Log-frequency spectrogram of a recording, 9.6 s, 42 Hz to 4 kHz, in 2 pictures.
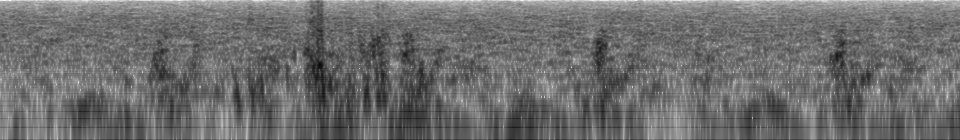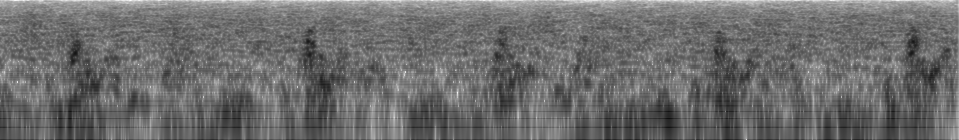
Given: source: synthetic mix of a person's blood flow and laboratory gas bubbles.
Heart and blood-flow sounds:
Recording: Doppler ultrasound of blood flow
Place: precordium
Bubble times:
1.16-1.34 s: bubbles
1.42-2.00 s: bubbles
From the record:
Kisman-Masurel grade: 213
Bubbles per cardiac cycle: several, 3 to 8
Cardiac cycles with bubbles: 1 to 10%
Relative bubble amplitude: loud (0.450 to 0.775)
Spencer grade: 1 (occasional bubble signal discernible with the cardiac motion signal, with majority of cardiac periods free of bubbles)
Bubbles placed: only in the low amplitude regions of the cardiac cycle

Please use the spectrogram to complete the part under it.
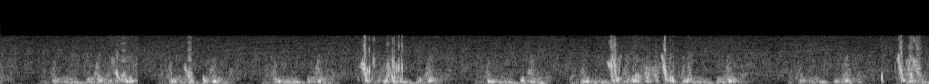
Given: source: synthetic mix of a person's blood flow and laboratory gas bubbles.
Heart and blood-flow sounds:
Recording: Doppler ultrasound of blood flow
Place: precordium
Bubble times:
1.08-1.38 s: bubbles
1.82-1.96 s: bubbles
3.55-4.06 s: bubbles
6.04-6.23 s: bubbles
6.30-6.78 s: bubbles
6.86-6.94 s: bubbles
8.78-8.86 s: bubbles
8.95-9.29 s: bubbles
From the record:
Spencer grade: 3 (all of the cardiac periods contain showers or single bubble signals, but not dominating or overriding the cardiac motion signals)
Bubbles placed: only in the low amplitude regions of the cardiac cycle

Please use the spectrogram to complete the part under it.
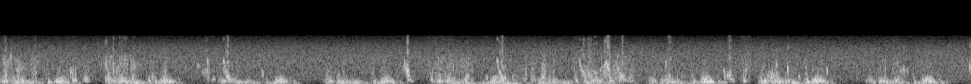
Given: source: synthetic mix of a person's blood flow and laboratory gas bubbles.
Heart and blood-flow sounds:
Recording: Doppler ultrasound of blood flow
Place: precordium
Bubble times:
0.01-0.45 s: bubbles
0.52-0.94 s: bubbles
0.99-1.41 s: bubbles
1.45-1.56 s: bubbles
1.96-2.17 s: bubbles
2.21-2.35 s: bubbles
2.59-2.67 s: bubbles
4.00-4.15 s: bubbles
4.27-4.76 s: bubbles
4.84-4.91 s: bubbles
4.95-5.17 s: bubbles
5.71-6.34 s: bubbles
6.64-6.74 s: bubbles
7.21-7.38 s: bubbles
7.40-7.50 s: bubbles
7.66-7.92 s: bubbles
8.23-8.36 s: bubbles
8.90-9.10 s: bubbles
9.66-9.72 s: bubbles
From the record:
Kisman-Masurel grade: 233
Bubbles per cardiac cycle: several, 3 to 8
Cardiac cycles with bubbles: 50 to 99%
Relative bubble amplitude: loud (0.450 to 0.775)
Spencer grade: 3 (all of the cardiac periods contain showers or single bubble signals, but not dominating or overriding the cardiac motion signals)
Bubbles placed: only in the low amplitude regions of the cardiac cycle

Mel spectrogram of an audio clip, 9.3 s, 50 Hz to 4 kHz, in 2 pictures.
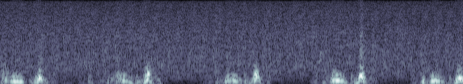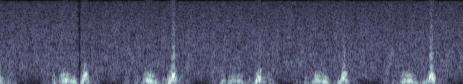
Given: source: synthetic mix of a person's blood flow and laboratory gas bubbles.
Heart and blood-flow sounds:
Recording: Doppler ultrasound of blood flow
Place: precordium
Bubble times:
0.00-0.10 s: bubbles
From the record:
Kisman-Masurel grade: 112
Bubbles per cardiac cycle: 1 to 2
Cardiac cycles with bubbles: 1 to 10%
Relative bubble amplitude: moderate (0.250 to 0.450)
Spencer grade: 1 (occasional bubble signal discernible with the cardiac motion signal, with majority of cardiac periods free of bubbles)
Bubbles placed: only in the low amplitude regions of the cardiac cycle

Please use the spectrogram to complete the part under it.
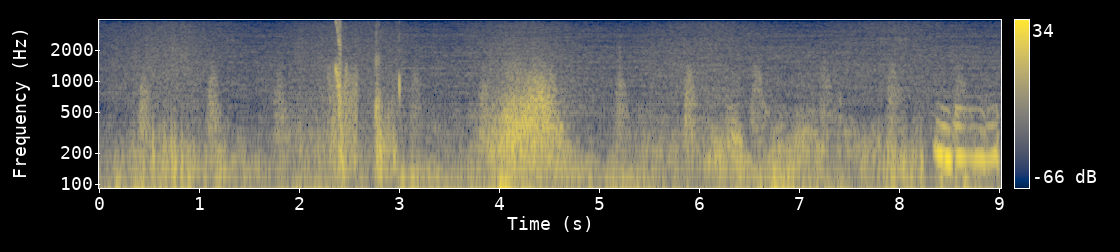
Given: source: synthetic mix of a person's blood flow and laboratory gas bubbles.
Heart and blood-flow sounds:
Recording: Doppler ultrasound of blood flow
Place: subclavian vein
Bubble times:
2.28-2.59 s: bubbles
2.75-3.04 s: bubbles
From the record:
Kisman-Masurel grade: 211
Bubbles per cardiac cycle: several, 3 to 8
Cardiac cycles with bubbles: 1 to 10%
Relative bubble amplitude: barely perceptible (0.100 to 0.250)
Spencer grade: 1 (occasional bubble signal discernible with the cardiac motion signal, with majority of cardiac periods free of bubbles)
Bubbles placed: anywhere in the cardiac cycle

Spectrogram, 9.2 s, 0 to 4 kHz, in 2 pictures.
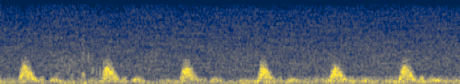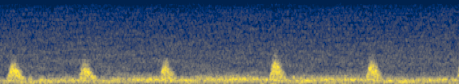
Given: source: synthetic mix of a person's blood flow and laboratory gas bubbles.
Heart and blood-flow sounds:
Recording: Doppler ultrasound of blood flow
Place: subclavian vein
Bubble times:
0.54-1.10 s: bubbles
From the record:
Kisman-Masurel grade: 211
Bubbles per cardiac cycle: several, 3 to 8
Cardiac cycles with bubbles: 1 to 10%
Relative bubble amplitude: barely perceptible (0.100 to 0.250)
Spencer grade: 1 (occasional bubble signal discernible with the cardiac motion signal, with majority of cardiac periods free of bubbles)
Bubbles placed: anywhere in the cardiac cycle

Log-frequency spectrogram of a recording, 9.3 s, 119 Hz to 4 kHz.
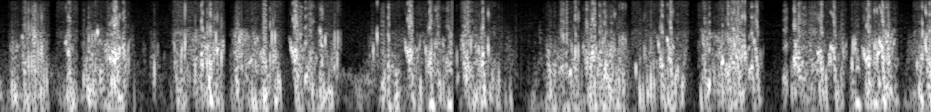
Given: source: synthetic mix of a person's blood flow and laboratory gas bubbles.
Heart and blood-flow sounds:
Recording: Doppler ultrasound of blood flow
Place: subclavian vein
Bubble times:
0.08-0.52 s: bubbles
0.56-1.33 s: bubbles
1.50-1.58 s: bubbles
1.68-2.24 s: bubbles
2.29-2.85 s: bubbles
2.88-3.44 s: bubbles
3.70-5.04 s: bubbles
5.43-6.29 s: bubbles
6.32-6.88 s: bubbles
6.97-7.65 s: bubbles
7.81-9.00 s: bubbles
9.12-9.32 s: bubbles
From the record:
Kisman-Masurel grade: 444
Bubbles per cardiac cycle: continuous sound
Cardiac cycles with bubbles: 100%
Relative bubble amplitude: maximal (0.775 to 0.999)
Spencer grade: 4 (maximum detectable bubble signal sounding continuously throughout systole and diastole of every cardiac period, and overriding the amplitude of the normal cardiac signals)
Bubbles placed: anywhere in the cardiac cycle

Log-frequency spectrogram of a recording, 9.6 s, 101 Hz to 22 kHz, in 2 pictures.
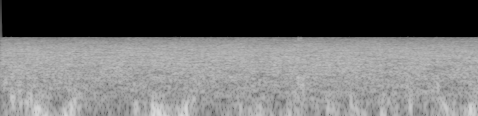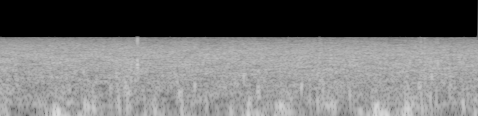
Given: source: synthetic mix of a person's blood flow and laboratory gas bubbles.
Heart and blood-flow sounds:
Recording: Doppler ultrasound of blood flow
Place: precordium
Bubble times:
0.00-0.40 s: bubbles
2.95-3.39 s: bubbles
3.48-3.57 s: bubbles
4.04-4.16 s: bubbles
4.34-4.42 s: bubbles
5.59-5.64 s: bubbles
5.67-5.79 s: bubbles
5.86-6.18 s: bubbles
6.51-6.64 s: bubbles
6.68-6.86 s: bubbles
7.09-7.41 s: bubbles
7.76-8.21 s: bubbles
8.24-8.33 s: bubbles
8.93-9.31 s: bubbles
9.36-9.57 s: bubbles
From the record:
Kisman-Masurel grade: 221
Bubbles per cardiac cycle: several, 3 to 8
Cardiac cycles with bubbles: 10 to 50%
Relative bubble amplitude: barely perceptible (0.100 to 0.250)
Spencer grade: 2 (many but less than half of the cardiac periods contain bubble signals, singularly or in groups)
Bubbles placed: anywhere in the cardiac cycle

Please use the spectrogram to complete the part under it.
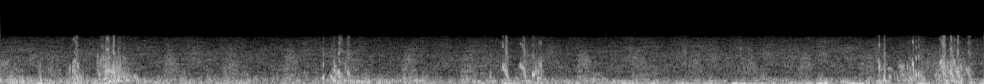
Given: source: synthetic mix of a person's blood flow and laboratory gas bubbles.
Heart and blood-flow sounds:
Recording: Doppler ultrasound of blood flow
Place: subclavian vein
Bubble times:
0.00-0.24 s: bubbles
0.36-0.55 s: bubbles
0.66-0.85 s: bubbles
0.96-1.39 s: bubbles
3.20-3.53 s: bubbles
4.88-4.92 s: bubbles
5.00-5.14 s: bubbles
5.18-5.46 s: bubbles
8.74-9.28 s: bubbles
9.34-9.74 s: bubbles
From the record:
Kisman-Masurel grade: 222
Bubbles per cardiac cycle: several, 3 to 8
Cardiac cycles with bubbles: 10 to 50%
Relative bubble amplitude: moderate (0.250 to 0.450)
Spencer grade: 2 (many but less than half of the cardiac periods contain bubble signals, singularly or in groups)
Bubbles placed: anywhere in the cardiac cycle

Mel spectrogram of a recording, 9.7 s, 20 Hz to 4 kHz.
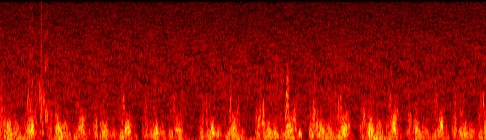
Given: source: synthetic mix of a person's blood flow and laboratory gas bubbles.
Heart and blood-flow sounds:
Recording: Doppler ultrasound of blood flow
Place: precordium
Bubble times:
0.53-0.97 s: bubbles
From the record:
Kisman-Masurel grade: 221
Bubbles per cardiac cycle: several, 3 to 8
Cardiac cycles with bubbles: 10 to 50%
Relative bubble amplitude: barely perceptible (0.100 to 0.250)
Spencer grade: 2 (many but less than half of the cardiac periods contain bubble signals, singularly or in groups)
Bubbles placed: only in the low amplitude regions of the cardiac cycle

